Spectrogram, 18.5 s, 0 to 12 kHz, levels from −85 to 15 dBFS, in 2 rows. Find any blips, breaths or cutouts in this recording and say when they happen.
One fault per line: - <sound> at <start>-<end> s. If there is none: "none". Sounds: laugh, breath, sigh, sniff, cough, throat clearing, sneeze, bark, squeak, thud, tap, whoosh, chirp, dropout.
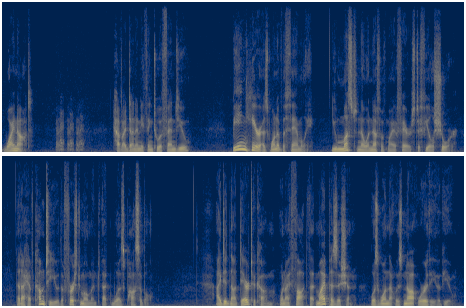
- laugh at 1.1-1.7 s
